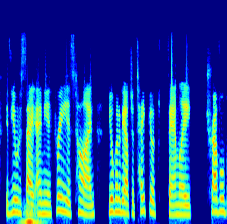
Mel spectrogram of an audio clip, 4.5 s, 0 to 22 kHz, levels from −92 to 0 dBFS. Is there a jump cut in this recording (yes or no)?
no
